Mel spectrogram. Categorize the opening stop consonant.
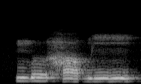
plain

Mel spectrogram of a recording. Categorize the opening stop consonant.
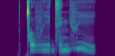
click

